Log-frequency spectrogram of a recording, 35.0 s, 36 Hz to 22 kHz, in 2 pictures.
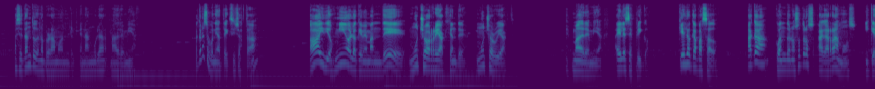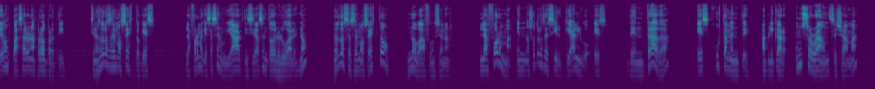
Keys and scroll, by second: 0.0-10.6 typing, 0.7 Escape, 4.5 ctrl+s, 10.9 ctrl+s, 14.6-19.8 typing, 17.7 Right, 20.2 ctrl+s, 24.5 ctrl+=, 26.9 h, 31.3-34.8 typing.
